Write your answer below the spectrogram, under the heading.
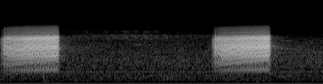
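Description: A Clark's nutcracker gives two harsh, grating squawks, each about half a second long and spaced two seconds apart, against a quiet background.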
